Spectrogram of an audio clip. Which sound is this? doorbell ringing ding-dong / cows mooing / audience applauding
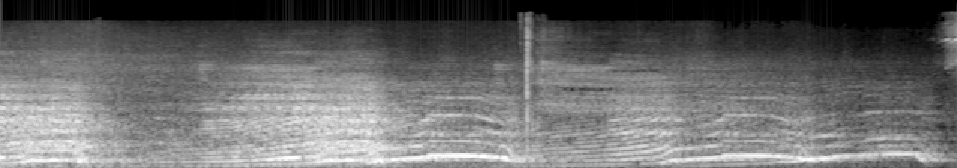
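cows mooing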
